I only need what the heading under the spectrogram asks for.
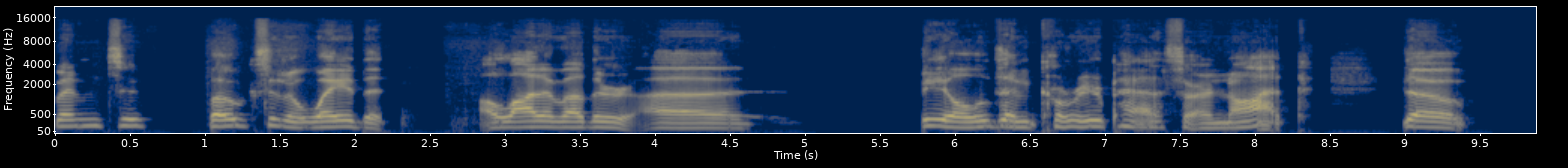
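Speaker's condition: Cerebral palsy

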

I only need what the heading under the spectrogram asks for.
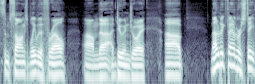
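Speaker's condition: No condition

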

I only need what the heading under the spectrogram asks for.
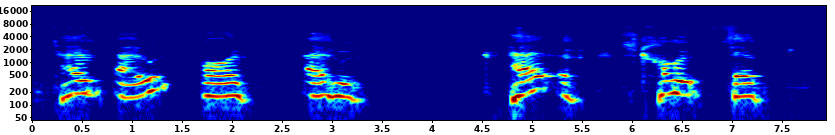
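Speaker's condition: Cerebral palsy; intellect unaffected

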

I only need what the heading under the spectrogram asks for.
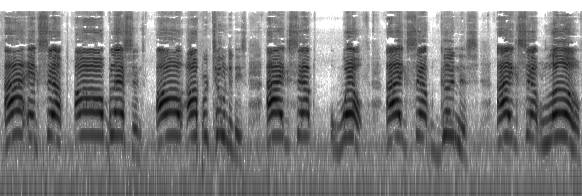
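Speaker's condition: No condition

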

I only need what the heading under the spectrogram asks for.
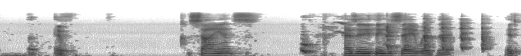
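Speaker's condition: No condition

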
